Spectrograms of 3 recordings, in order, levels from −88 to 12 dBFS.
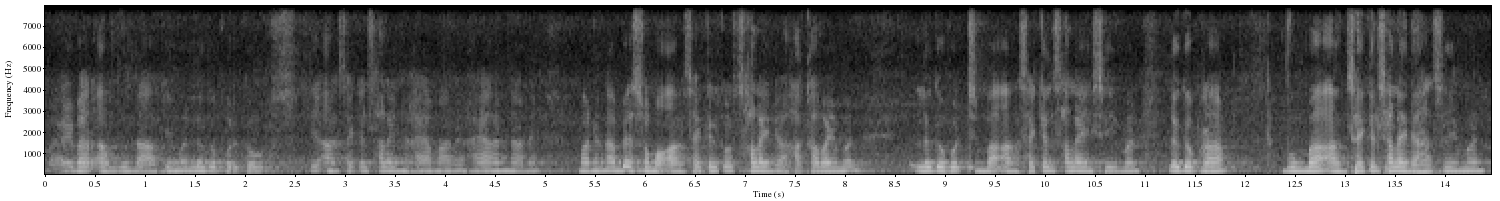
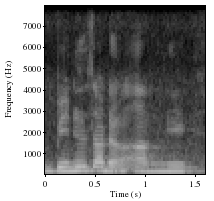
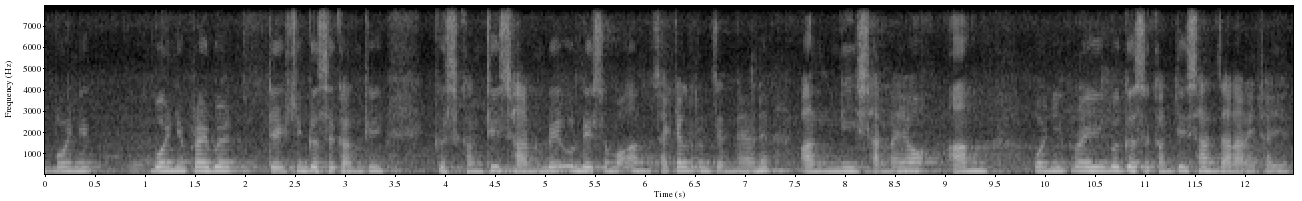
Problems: background sounds at intervals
